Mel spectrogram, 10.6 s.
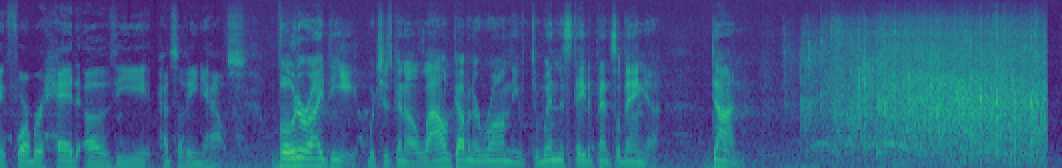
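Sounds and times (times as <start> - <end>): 
speech: 0.0 - 8.2
applause: 7.6 - 10.5.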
